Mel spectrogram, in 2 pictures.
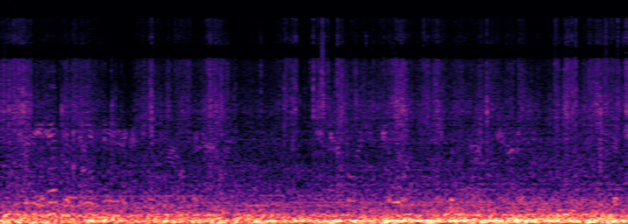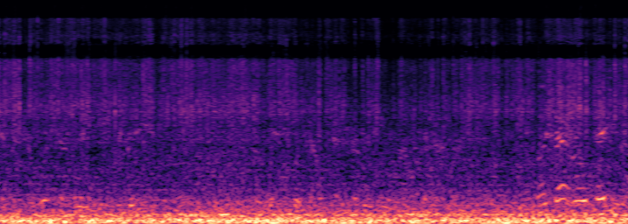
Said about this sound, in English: Pretty heavy wind here.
